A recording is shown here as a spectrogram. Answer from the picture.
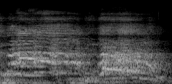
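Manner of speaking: high-pitched comic shrieks; hammed-up wails of agony; mock screaming. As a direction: wail high like an injured cartoon egg. Humpty acted lying on ground.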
